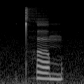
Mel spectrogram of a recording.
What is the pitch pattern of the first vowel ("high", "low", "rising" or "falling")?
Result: low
